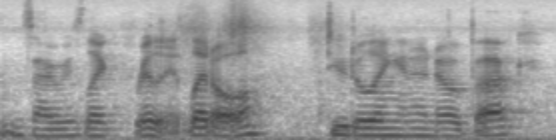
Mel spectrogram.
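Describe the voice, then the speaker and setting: In a room with audible echo, a woman speaks at a moderate pace. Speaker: art teacher. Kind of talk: tutorial. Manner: casual, filler-heavy.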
